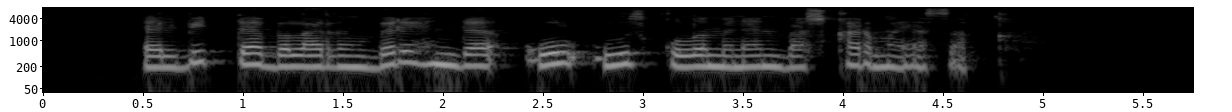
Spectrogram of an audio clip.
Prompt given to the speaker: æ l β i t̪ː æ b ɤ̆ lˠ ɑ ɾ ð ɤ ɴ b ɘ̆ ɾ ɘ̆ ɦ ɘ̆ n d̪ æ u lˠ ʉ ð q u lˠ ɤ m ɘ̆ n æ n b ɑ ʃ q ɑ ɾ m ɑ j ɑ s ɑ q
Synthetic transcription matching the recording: æ l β i t̪ː æ b ɤ̆ lˠ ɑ ɾ ð ɤ ɴ b ɘ̆ ɾ ɘ̆ ɦ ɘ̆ n d̪ æ u lˠ ʉ ð q u lˠ ɤ m ɘ̆ n æ n b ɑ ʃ q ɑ ɾ m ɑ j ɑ s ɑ q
